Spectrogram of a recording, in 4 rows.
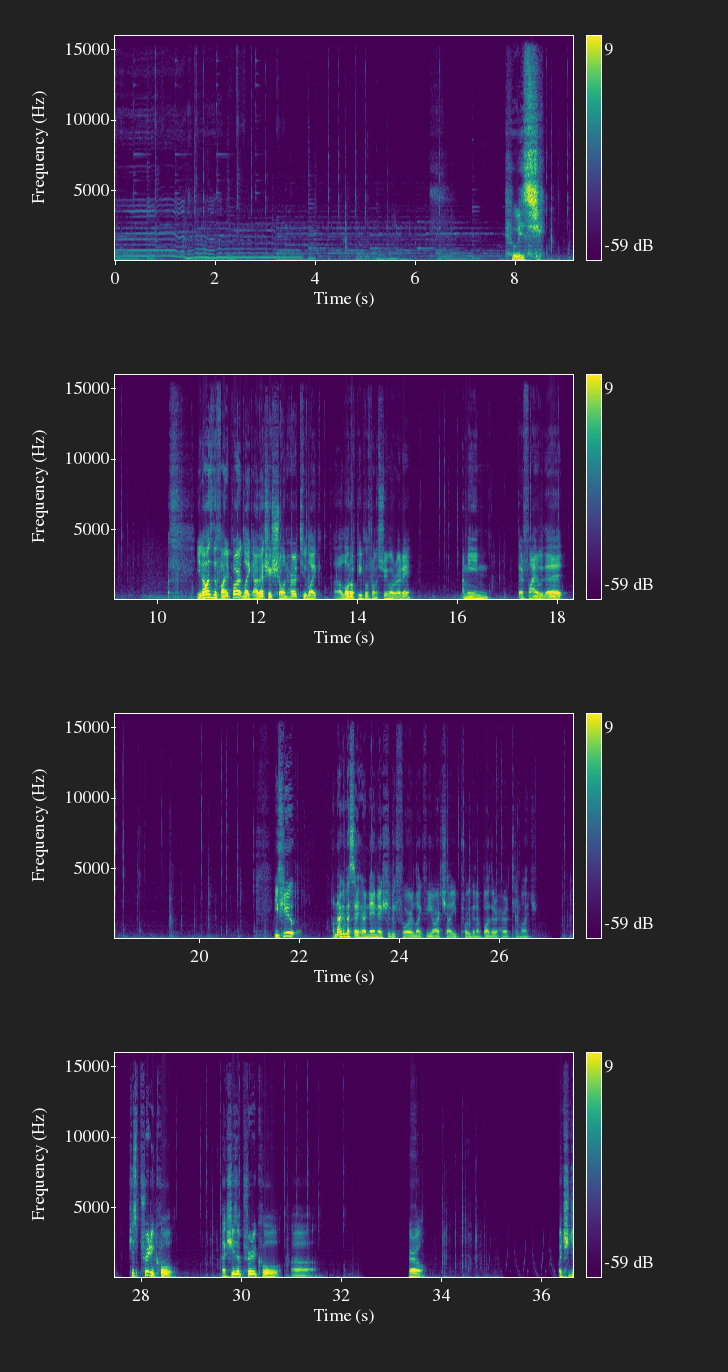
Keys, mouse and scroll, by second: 1.3-3.5 middle drag, 5.7 Tab, 7.1 alt+h, 10.7-13.6 middle drag, 13.6 Tab, 14.3 Tab, 14.5-15.7 right drag, 15.7 middle click, 16.0 click, 16.9 Tab, 17.4 click, 17.4 right click, 17.8 right click, 18.5-20.1 right drag, 19.3 click, 20.2 a, 21.8 KP_5, 22.0 KP_3, 23.8 g, 25.4 a, 26.0-29.6 right drag, 26.3 g, 27.4-29.2 drag, 27.5 a, 28.2 g, 29.4 a, 34.1 KP_5, 34.4 KP_3, 34.7 KP_5.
